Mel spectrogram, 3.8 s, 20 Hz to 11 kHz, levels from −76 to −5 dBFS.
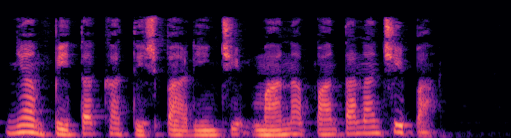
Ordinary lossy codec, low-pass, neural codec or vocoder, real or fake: AAC, 64 kbps; 7.2 kHz; none; real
